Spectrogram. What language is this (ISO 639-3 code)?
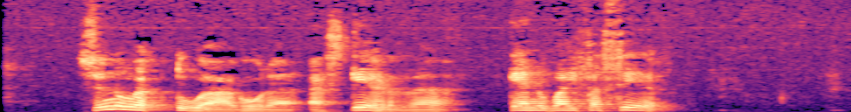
glg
